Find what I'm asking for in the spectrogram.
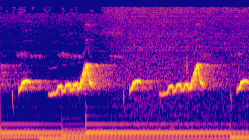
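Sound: whippoorwill song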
